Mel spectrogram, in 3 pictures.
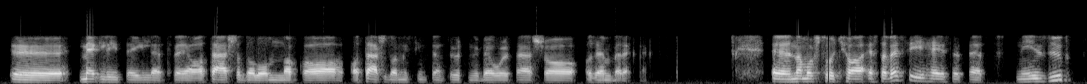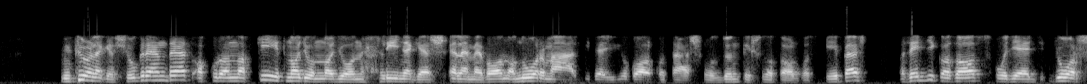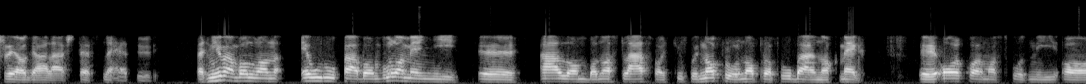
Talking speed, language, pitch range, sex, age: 110 wpm, Hungarian, 110-150 Hz, male, 30-49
